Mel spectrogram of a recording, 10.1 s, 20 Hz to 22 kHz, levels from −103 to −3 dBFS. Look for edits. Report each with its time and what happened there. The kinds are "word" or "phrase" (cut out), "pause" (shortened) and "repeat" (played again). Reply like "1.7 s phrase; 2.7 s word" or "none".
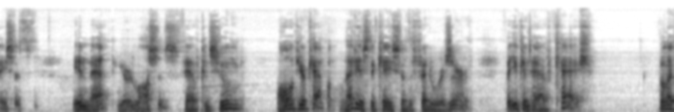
7.9 s word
